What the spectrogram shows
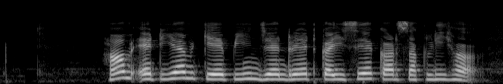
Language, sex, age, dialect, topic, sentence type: Magahi, female, 18-24, Western, banking, question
